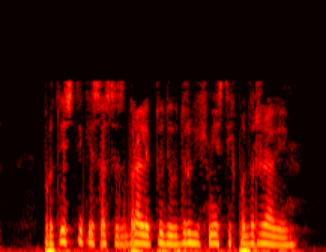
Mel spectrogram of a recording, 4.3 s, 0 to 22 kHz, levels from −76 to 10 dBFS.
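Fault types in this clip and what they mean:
low-bitrate audio saved at a high bitrate: The speech sounds dull and smeared throughout, with nothing above 5.8 kHz and a watery edge. This is likely a very low-bitrate MP3, around 24 kbit/s, later re-saved as a high-bitrate MP3 that cannot restore the lost detail.
processor overload crackle: From 1.10 to 1.79 s a gritty, tearing crackle rides on the speech, built from many tiny dropouts to silence. The processor missed a run of buffer deadlines, about fifteen across that stretch, with gaps that fit buffers of roughly 10 ms.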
